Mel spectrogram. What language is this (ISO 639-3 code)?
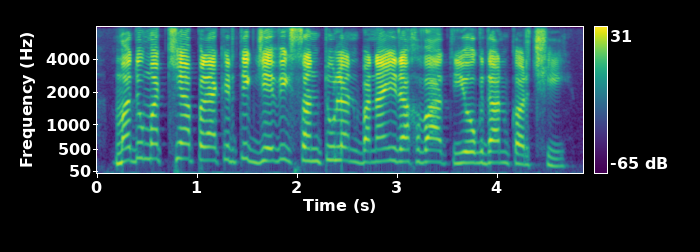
mag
